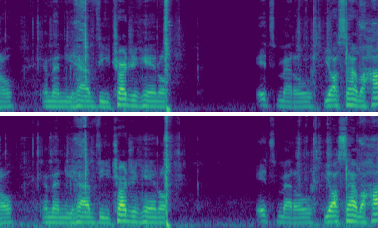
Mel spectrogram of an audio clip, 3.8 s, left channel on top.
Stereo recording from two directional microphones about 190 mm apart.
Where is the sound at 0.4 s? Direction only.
40° left (ahead or behind).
